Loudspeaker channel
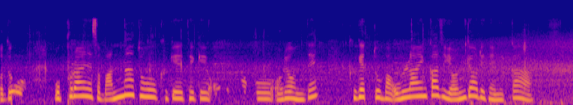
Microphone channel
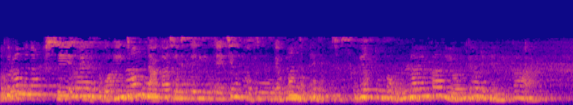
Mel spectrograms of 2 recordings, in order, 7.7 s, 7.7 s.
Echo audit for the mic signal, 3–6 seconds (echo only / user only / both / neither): both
